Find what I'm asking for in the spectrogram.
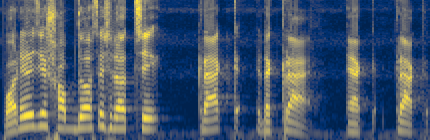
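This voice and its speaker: A man teaching English spelling in a lesson video, slowly spelling out each word letter by letter and repeating it patiently. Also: sits high. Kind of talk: Bengali-language spelling lesson.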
